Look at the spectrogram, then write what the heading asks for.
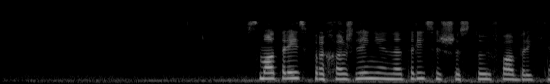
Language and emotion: Russian, neutral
